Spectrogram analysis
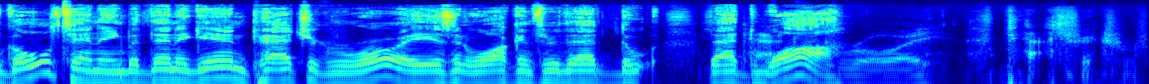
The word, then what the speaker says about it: Roy: It's spelled R-O-Y. That looks like Roy to me. What do I know?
